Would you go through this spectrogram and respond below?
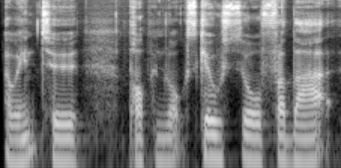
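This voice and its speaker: A man's voice: medium pitch, monotone, measured pace, warm tone, no room sound, studio quality. A young man with a Scottish accent hosting a podcast, chatting in a loose, rambling way full of fillers. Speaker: podcast host. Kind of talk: casual interview chat.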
